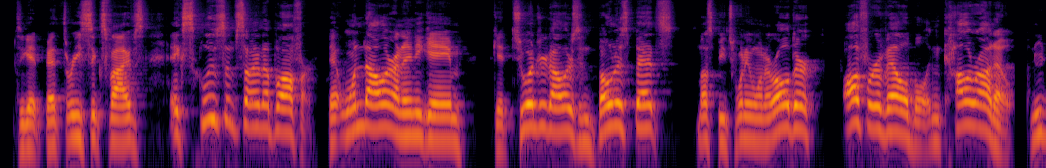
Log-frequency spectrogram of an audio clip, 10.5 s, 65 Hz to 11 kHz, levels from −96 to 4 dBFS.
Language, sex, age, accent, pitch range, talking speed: English, male, 30-49, American, 155-200 Hz, 150 wpm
